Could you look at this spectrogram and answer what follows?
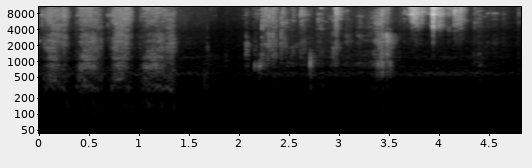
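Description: A handheld object rubbed with a rhythmic rasp, about four strokes in the first second and a half, then after a short pause a scatter of faint rustles and clicks.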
